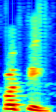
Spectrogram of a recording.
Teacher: And the masculine form, which is PETIT, is pronounced as pati. The last T is muted.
